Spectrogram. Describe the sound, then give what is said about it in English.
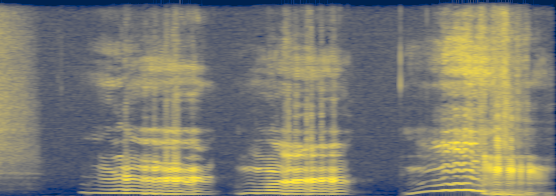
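A person's voice imitates a Wookiee's roar in three loud, warbling bursts, each rising and wavering, ending up sounding more like a horse's whinny than a growl. “Can't really do a Wookiee. I tried earlier. I sound like a horse, so I'll try.”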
